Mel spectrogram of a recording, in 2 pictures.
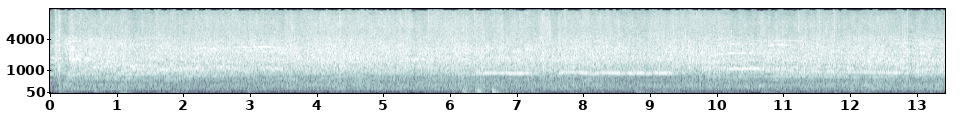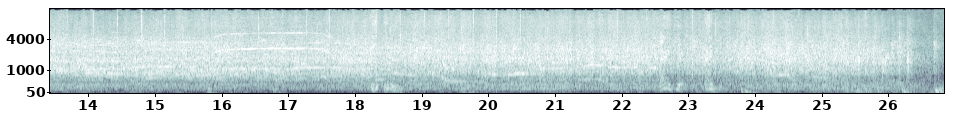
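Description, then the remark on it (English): A crowd applauds steadily for almost half a minute after a mention of liberty, freedom and the pursuit of happiness, dense clapping mixed with scattered whoops and cheers, staying loud and even throughout before tapering slightly at the end. “Now, those of you watching at home may wonder why this is being applauded.”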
